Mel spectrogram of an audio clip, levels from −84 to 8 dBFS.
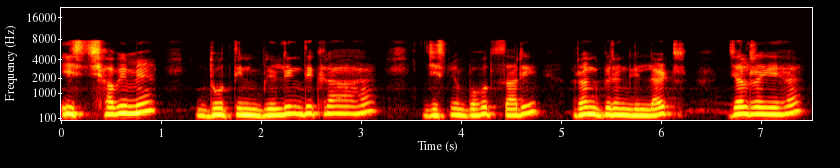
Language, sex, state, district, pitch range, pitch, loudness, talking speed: Hindi, female, Jharkhand, Palamu, 185-225 Hz, 210 Hz, -15 LUFS, 145 wpm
